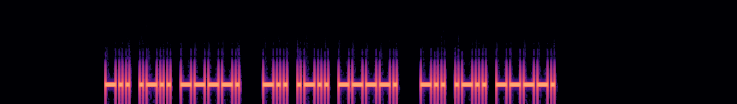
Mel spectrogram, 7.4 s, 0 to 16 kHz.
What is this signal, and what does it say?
Morse code, heard as a keyed tone, about 34 wpm, 700 Hz. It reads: DL9 DL9 DL9
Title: Callsign Prefixes for Top 25 DXCC - Repeated 3x - 35wpm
